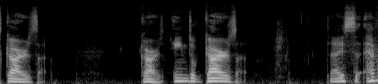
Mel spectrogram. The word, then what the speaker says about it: Garza: there's oniy and Alberto versus the lone ángel garcía angel guard oh my god like Garcia it's Garten it's garza car's angel garza dice have evidence did I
